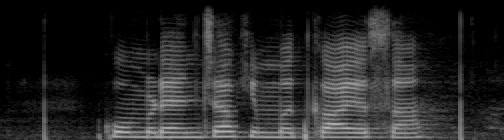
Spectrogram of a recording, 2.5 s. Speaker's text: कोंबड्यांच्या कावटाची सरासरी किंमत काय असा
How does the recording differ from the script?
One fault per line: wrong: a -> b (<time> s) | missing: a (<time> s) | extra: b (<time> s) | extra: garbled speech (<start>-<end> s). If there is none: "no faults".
missing: कावटाची सरासरी (1.1 s)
